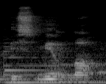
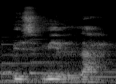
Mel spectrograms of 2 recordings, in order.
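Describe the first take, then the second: First: The L is heavy and full in the mouth. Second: The L is light and thin. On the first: The speaker calls it wrong. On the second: The speaker calls it right. "Ini yang dinamakan lam tarkik"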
